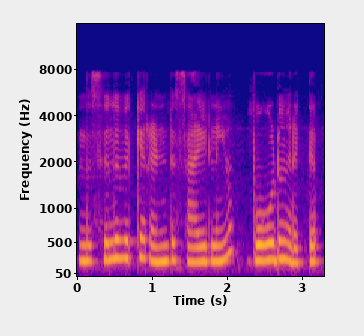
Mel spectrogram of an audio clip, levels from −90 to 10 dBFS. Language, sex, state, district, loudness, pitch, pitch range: Tamil, female, Tamil Nadu, Kanyakumari, -15 LUFS, 230 Hz, 220-250 Hz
